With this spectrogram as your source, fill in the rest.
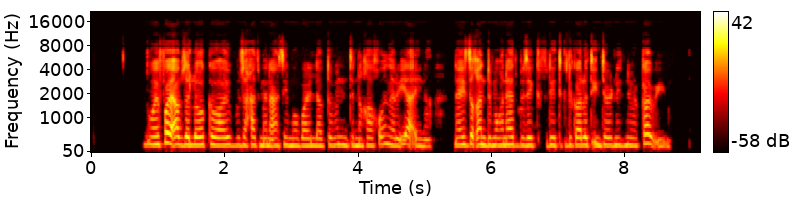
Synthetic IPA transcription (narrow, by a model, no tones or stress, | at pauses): wajfajaβzɐlːɐwo̞kʰɐβaβibuzuħat̪mɐnasejmo̞βajilaβt̪ʰo̞βɨnɨnt̪ʰɨnːɨxaxuʔunɨɾɨʔɨja̰ʔina | najzɨχʼɐnd̪ɨmɨxnijat̪̚bɨzɐjkʰɨ̥flet̪ʰɨɡɨlɨɡalo̞t̪ʔint̪ʰɐɾne̞t̪nɨmɨɾkaβɨ̰jːu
